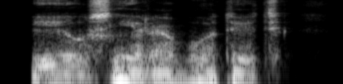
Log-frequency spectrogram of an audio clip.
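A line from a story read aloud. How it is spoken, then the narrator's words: Hoarse. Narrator (Russian): хрипло сказал Дуглас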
